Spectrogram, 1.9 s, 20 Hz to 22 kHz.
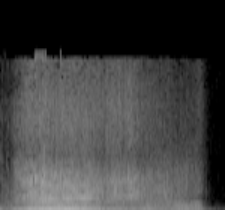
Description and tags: zoom H4.
pulling the yoga mat with my hand and letting it slip.
squeak, yoga, mat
